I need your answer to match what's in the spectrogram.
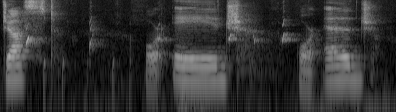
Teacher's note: one sound uh but two symbols because just like the CH it moves from the position of the D to the position of the Z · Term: affricate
